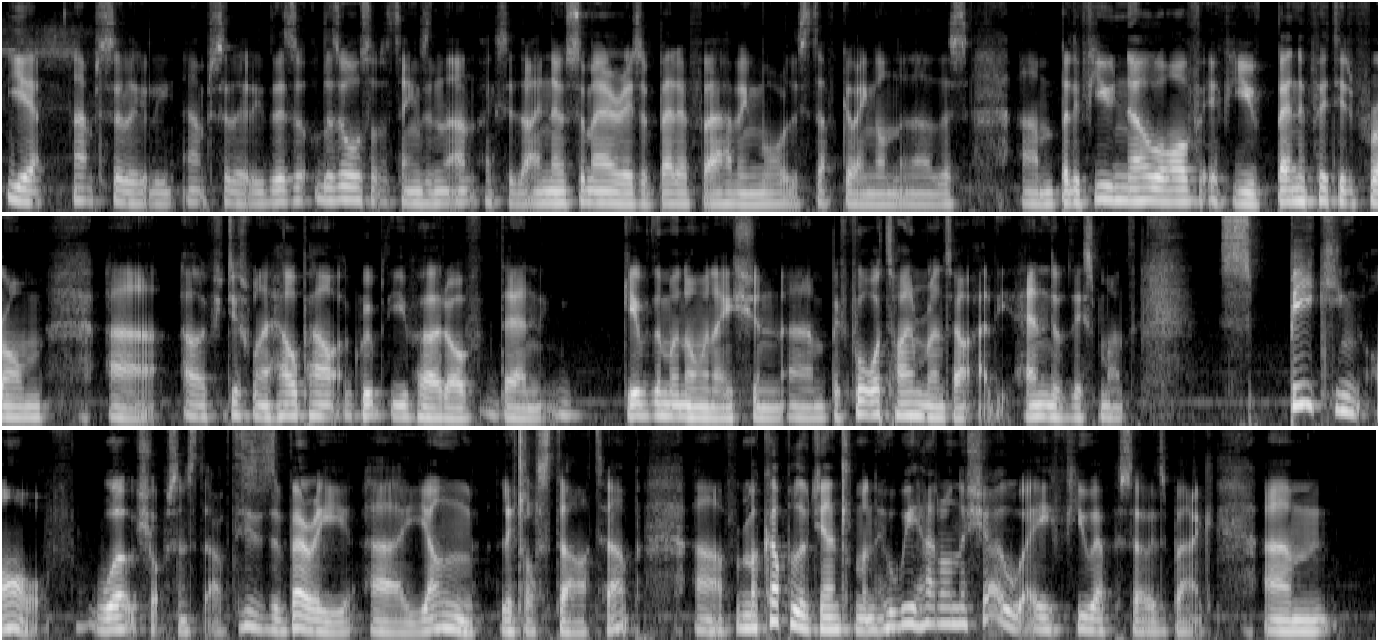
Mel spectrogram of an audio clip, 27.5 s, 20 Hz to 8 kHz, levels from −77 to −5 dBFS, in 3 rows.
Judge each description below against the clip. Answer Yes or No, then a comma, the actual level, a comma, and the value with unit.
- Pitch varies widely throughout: No, average, 3.2 semitones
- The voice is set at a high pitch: No, low, 120 Hz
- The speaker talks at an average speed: No, fast, 220 wpm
